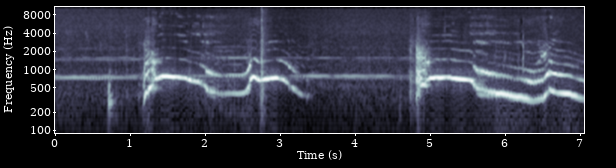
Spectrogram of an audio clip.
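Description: Dutch shepherd–husky mix dog howling along with a tornado warning siren: two long howls, the first starting about a second in and the second about five seconds in, each sliding up and down in pitch. The siren's steady tone carries on underneath.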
